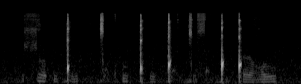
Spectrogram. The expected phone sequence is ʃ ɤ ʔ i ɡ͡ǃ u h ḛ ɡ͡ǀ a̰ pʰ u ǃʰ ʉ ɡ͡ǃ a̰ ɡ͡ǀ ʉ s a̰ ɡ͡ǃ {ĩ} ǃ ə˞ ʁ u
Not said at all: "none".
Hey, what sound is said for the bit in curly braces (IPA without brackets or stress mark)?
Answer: i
